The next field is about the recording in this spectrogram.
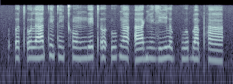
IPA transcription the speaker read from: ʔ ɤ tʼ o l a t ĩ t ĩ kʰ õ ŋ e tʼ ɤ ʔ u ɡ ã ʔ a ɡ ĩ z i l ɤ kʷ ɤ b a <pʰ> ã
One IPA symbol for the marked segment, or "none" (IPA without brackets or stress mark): pʰ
